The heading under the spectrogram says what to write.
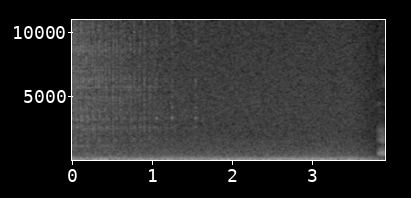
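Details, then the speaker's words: Old Dixon zero-turn mower, sat in the woods about a decade, running on its own fuel after a new tank fuel line. A rough, lumpy, uneven beat runs then cuts out because the plug lead was left unconnected and is arcing to the plug, causing a misfire. "i think i found part of the problem yeah i didn't connect that back up it was arcing to the plug"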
